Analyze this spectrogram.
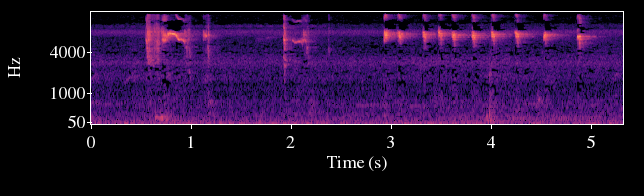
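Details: Lure recording of a blue-crowned hanging parrot (serindit): a few sharp, very high squeaks, then a rapid even series of about ten thin shrill chirps, each clipped and piercing, against faint hiss.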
